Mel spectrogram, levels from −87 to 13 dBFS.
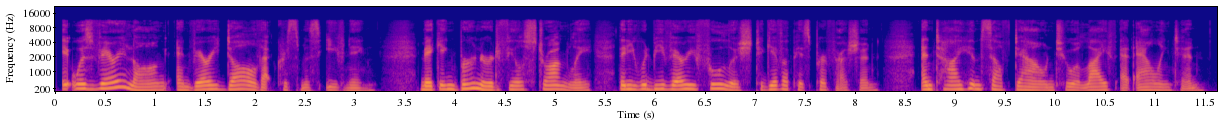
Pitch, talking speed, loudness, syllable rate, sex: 160 Hz, 175 wpm, -21 LUFS, 4.8 syllables/s, female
